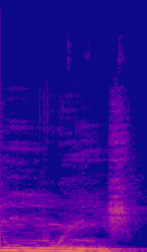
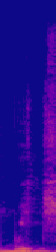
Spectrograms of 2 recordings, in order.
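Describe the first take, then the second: First: The vowel is long and drawn out. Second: The vowel is short and clipped. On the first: The speaker calls it right. "They draw it like you be witch" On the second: The speaker calls it wrong. "not witch"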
